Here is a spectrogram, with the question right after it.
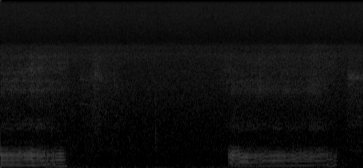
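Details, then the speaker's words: Two loud, low, buzzing snores from sleeping dogs, separated by a quiet exhale, loud enough to drown out the TV; ordinary, harmless snoring. "vous voyez je vous mens pas quand elles ronfle et j'entends même pas la télé quoi qu'il y a la télé voilà les boubous ça ronfle"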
